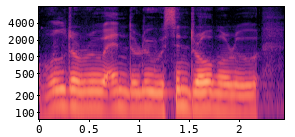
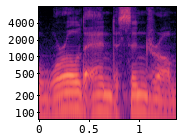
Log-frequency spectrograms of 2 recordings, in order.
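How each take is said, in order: First: It is said with Japanese-style added vowel endings. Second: It is said with plain English pronunciation.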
